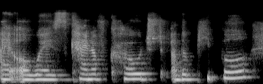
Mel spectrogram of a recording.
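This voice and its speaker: This is a woman's voice. It comes across as somewhat breathy. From southern Germany. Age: 20s. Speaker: spiritual business coach. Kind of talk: interview. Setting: podcast.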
